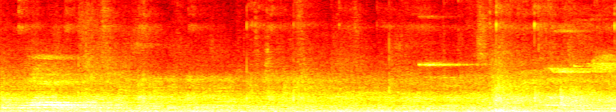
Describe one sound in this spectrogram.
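A table tennis ball clicks back and forth off paddles and a table in an echoing hall.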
